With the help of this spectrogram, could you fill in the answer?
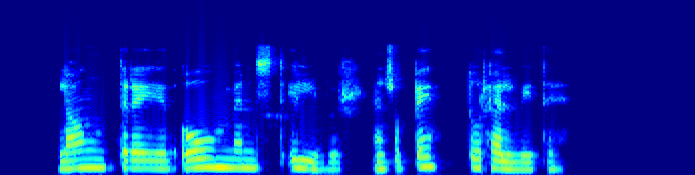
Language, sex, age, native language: Icelandic, female, 40-49, Icelandic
